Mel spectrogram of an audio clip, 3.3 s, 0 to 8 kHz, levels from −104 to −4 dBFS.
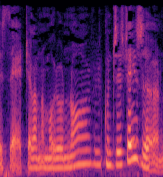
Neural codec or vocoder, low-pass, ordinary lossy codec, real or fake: none; 7.2 kHz; MP3, 32 kbps; real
